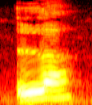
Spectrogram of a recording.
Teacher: ल जब आप बोलते हैं ल तो आपके जो है आपका अगला भाग जो है जीभ का वो तो तालु को छूता है, लेकिन उसके अलावा जो है आपके जीभ के अगल बगल से हवा निकल जाती है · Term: पार्श्विक व्यंजन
